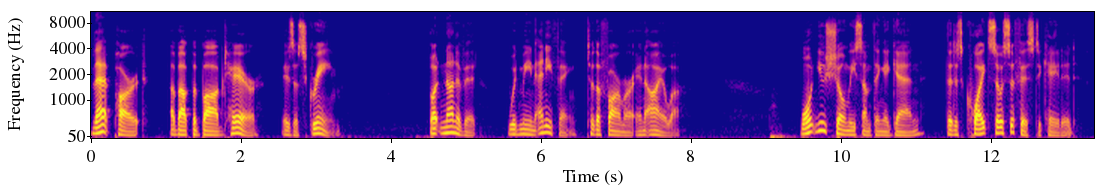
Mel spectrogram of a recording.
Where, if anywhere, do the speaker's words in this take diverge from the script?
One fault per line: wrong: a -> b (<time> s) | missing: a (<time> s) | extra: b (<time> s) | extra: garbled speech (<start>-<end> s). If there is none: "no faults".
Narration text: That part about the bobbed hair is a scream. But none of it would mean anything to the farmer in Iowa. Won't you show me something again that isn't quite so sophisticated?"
wrong: isn't -> is (11.5 s)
